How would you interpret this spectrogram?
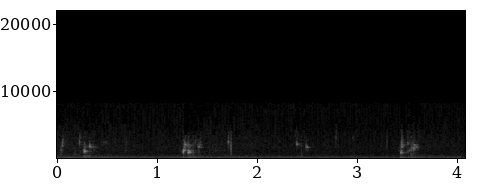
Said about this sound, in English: First of all, we want you to hear what this instrument can do. Here is some water dropping into a small tank as its sound is picked up by an ordinary studio microphone.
